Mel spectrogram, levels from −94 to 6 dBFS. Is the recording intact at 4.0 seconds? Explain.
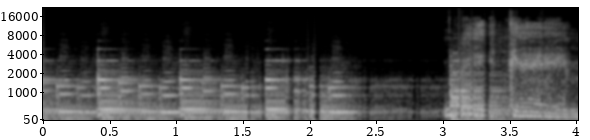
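No. From 3.93 to 4.02 s there is short concealed packet loss. About 20 ms of audio never arrived, and the receiver filled the gap by continuing the preceding sound before blending back. That content is gone, heard as a brief smear or wobble.

Overlapping it, from 3.97 to 4.01 s, is a short stall from a late packet. The jitter buffer ran dry, and the receiver held the last sound for 17 ms until the packet arrived. Unlike the loss, nothing is missing. A sound simply lingers slightly too long.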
